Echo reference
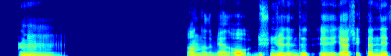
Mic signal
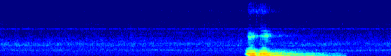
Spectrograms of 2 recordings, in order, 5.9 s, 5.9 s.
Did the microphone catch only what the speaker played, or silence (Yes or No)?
No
